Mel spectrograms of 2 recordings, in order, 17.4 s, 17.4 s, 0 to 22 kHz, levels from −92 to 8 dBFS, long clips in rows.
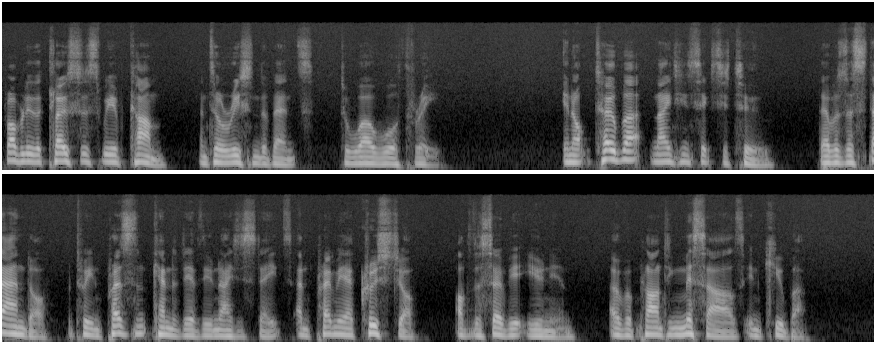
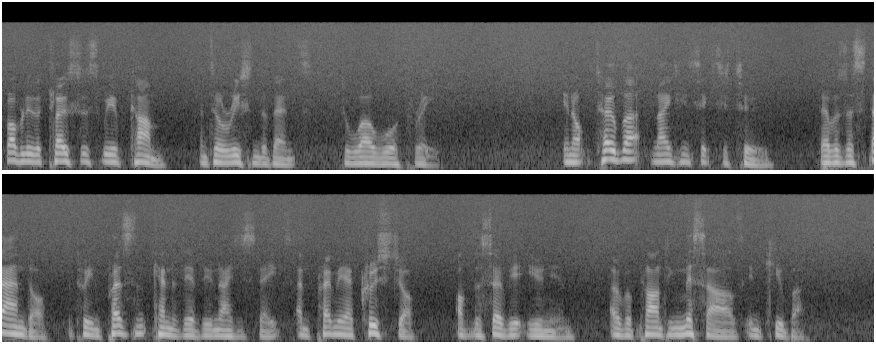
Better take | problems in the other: first | hiss; loud; throughout; 4 dB below the speech; faint in the first

